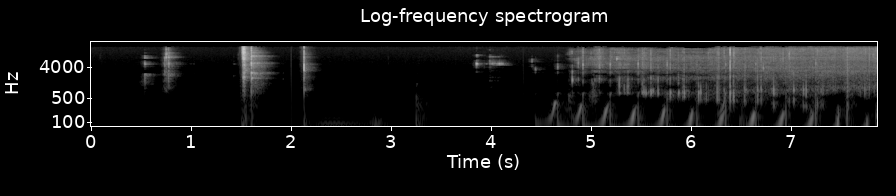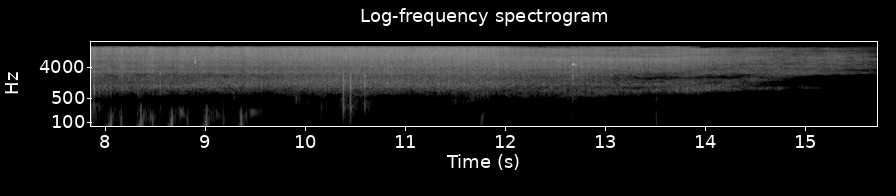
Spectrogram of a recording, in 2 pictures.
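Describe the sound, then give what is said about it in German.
A few sharp clicks and a pop as a small glass bottle of an elderflower-scented herbal drink is opened, followed by a steady fizzing hiss of the carbonated drink that bubbles loudly, then gradually settles into a softer sizzle. “Und das habe ich letztens halt in der Glasflasche gesehen, dachte mir, klein, handlich, Glas, geil, mitnehmen.”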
